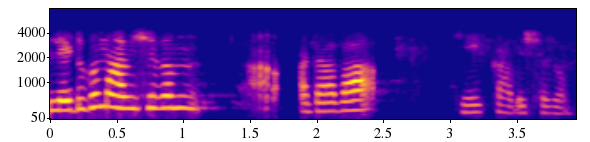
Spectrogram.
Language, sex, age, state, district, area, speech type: Sanskrit, female, 18-30, Kerala, Thrissur, rural, conversation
